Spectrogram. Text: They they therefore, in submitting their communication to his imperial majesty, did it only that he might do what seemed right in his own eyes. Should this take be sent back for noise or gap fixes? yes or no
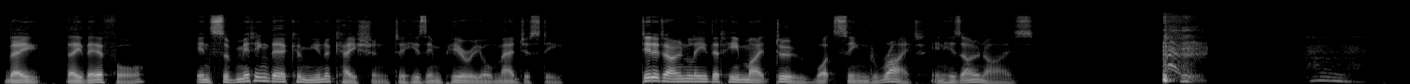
yes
